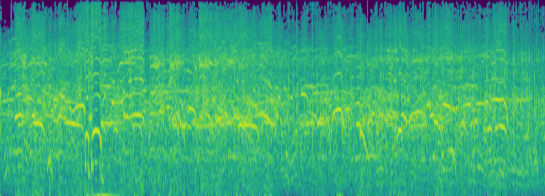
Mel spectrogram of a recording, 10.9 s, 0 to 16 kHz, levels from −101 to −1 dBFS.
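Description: Wrong sample rate, from start to finish: the samples are being played back faster than they were captured, with no conversion, so everything runs at double speed and sits a full octave (12 semitones) high, which fits 16 kHz audio played out at 32 kHz.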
